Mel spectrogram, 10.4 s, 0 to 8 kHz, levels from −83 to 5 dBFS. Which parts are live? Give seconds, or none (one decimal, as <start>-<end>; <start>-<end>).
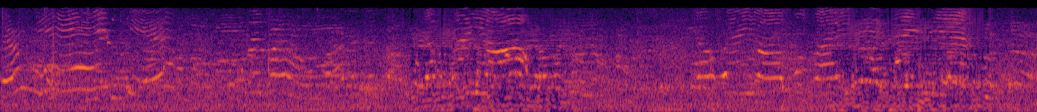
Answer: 0.0-4.1; 5.7-8.3; 9.9-10.4

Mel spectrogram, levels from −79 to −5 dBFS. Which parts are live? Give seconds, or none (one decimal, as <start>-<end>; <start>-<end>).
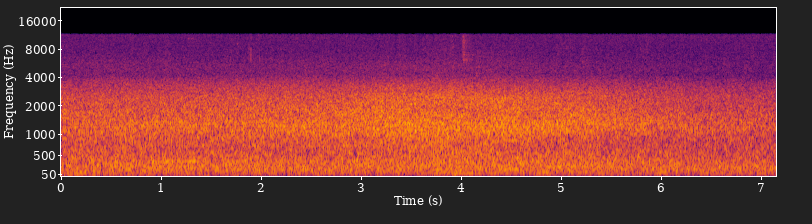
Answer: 0.0-7.2

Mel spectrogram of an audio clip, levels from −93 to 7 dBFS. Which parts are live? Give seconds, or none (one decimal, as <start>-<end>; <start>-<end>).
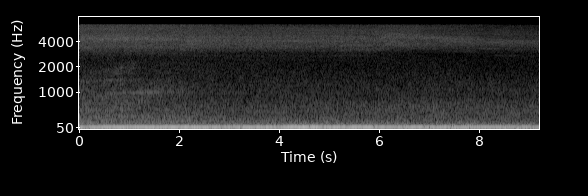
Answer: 7.8-8.6

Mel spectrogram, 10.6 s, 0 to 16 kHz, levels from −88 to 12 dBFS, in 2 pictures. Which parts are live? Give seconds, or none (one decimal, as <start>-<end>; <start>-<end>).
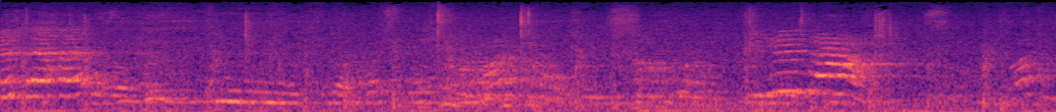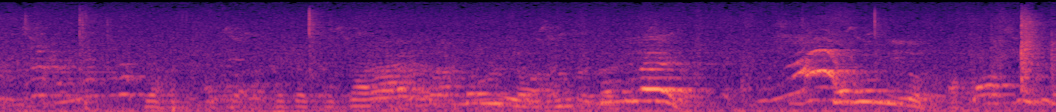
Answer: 0.0-0.9; 1.9-3.3; 5.4-6.2; 6.7-10.6

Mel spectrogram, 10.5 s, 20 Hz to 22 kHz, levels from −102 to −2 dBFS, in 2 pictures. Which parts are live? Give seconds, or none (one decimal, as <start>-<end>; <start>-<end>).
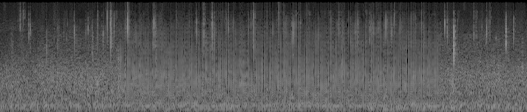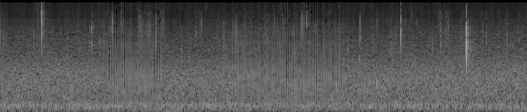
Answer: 0.0-1.2; 4.4-6.3; 6.9-7.6; 8.7-10.5

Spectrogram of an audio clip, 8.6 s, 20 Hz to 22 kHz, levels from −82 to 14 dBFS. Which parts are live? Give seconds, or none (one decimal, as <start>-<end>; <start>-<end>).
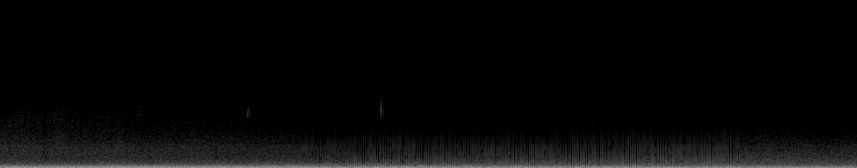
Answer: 0.0-3.0; 7.4-8.6

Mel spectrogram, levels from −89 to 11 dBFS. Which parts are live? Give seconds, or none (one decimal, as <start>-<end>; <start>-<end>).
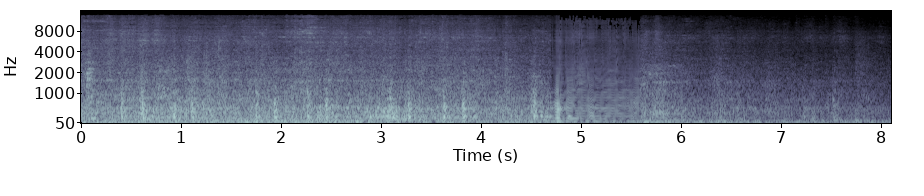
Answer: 0.0-4.7; 5.6-8.1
